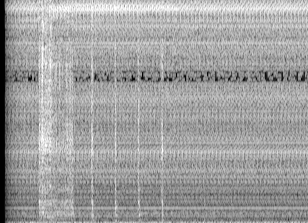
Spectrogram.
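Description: A steady electrical hum with a brief noisy rustle about a second in, then four sharp clicks about half a second apart, as of a computer mouse being clicked.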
